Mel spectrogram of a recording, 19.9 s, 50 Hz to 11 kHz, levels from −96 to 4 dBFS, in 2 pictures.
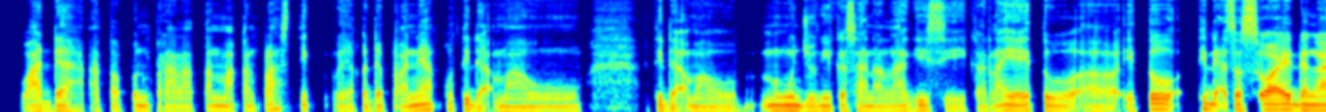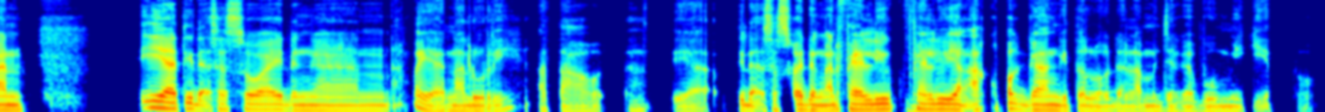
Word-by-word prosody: wadah 95 0 -1
ataupun 90 0 -6
peralatan 90 0 -6
makan 90 0 -5
plastik 110 +5 -5
loh - - -9
ya - - -7
ke - - -4
depannya 105 +3 -1
aku - - -9
tidak - - -1
mau 85 -1 -5 0.6
tidak - - 0
mau 85 -1 -5 0.2
mengunjungi 95 -2 +2
ke 95 - -1
sana 90 -2 -3
lagi 95 +3 -3
sih, 80 0 -6
karena 90 +5 -4
ya 100 0 +4
itu 90 -4 -1 0.4
itu 115 -1 +3 0.2
tidak - - +1
sesuai 110 0 +7
dengan 105 -1 +5 0.9
iya 145 -2 +8
tidak 125 0 +1
sesuai 110 -1 +1
dengan 100 -1 -3
apa - - -6
ya, 90 -1 0
naluri 95 - -3 0.2
atau 90 -2 -9 0.2
eee, 100 -4 -13
ya, 75 - -7 0.3
tidak - - -1
sesuai 105 - +2
dengan 100 -1 +3
value-value 110 +1 +3
yang 110 - +1
aku 110 +5 -3
pegang 105 -3 +2
gitu 95 - -3
loh 85 -1 -4
dalam 85 +1 -6
menjaga 85 -1 -7
bumi 85 -1 -6
gitu. - - -17
95 Hz, 150 wpm, -24 LUFS, 90-105 Hz, 0.9 s, iya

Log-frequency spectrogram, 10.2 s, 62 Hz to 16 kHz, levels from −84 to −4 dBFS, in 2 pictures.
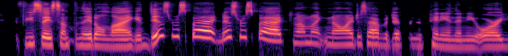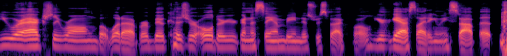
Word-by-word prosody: if - - -17
you 205 - -3
say 200 -2 +8
something 185 0 +4
they 180 0 +1
don't 175 -2 -3
like, 165 +1 +2
"Disrespect, 420 - +4
disrespect," 355 -7 +2
and 230 - -7
I'm 225 +1 -6
like, 220 -2 -5
"No, 195 -1 -4
I 200 0 0
just 210 +1 -5
have 205 -2 -1
a - - -11
different 185 -1 -8
opinion 170 -3 -7
than 150 0 -9
you, 155 - -8
or 160 0 -1
you 175 +2 -8
are 170 - +2
actually 165 0 +3
wrong, 145 -2 -5
but - - -10
whatever, 150 0 -4
because 155 +3 -6
you're - - -6
older, 160 -2 -4
you're 150 -1 -10
gonna 155 0 -6
say 145 -1 +2
I'm 140 +1 -8
being 140 -1 -8
disrespectful. 140 +3 -5
You're 160 -1 -7
gaslighting - - +1
me, - - -13
stop - - +1
it." - - -6
175 Hz, 250 wpm, -26 LUFS, 155-205 Hz, -, say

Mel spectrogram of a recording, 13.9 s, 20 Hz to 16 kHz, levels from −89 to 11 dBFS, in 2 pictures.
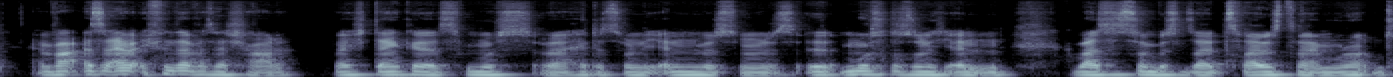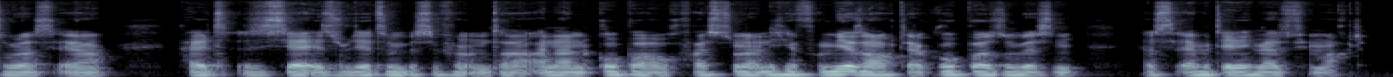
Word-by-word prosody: er 105 - -5
war 110 0 +4
ist 115 0 +4
einfach, 120 +1 +5
ich - - -4
finde 120 -2 +1
es - - +2
einfach 105 - -3
sehr 100 -2 0
schade, 90 -1 -5 0.2
weil 95 +1 -1
ich 95 - -4
denke, 105 +1 +2
es 90 +1 -3
muss 100 0 0
oder 90 0 -2
hätte 95 0 -5
so 95 0 -5
nicht 90 -3 -2
enden 100 0 +1
müssen, 85 -1 -1
es, 80 +2 -4
äh, 100 -2 +1
muss 110 +1 +2
das 110 -2 -5
so 100 - +1
nicht 95 0 +1
enden, 90 0 -1 0.3
aber 95 0 +3
es 95 - +3
ist 95 - +4
so 100 - +2
'n 100 - +3
bisschen 95 -2 0
seit 90 -2 0
2 90 - +3
bis 95 +1 +4
3 90 -3 -1
Monaten 90 0 -2
so, 90 -1 -3
dass 90 0 -3
er 85 0 -3 0.3
halt 90 0 +1
sich 90 0 -2
sehr 95 - +5
isoliert 90 +1 -1
so 95 - -2
'n 90 - +1
bisschen 90 0 -4
von 90 -3 -4
unserer 85 -1 -4
anderen 90 0 0
Gruppe 100 -1 +1
auch, 85 -1 -4
weißt 95 +2 -1
du, - - -1
nicht 95 +1 0
nur 100 - +2
von 100 - -4
mir, 110 +1 +7
sondern 95 -2 +3
auch - - -6
der - - -2
Gruppe 100 -1 +1
so 95 - -3
'n - - +1
bisschen, 90 -1 -3 0.3
dass 95 +3 -2
er 90 - -1
mit 95 0 0
denen 90 - +4
nicht 95 - +1
mehr 90 -1 0
so 85 - -10
viel - - -9
macht. 85 -1 -11
95 Hz, 325 wpm, -24 LUFS, 90-100 Hz, 0.3 s, mir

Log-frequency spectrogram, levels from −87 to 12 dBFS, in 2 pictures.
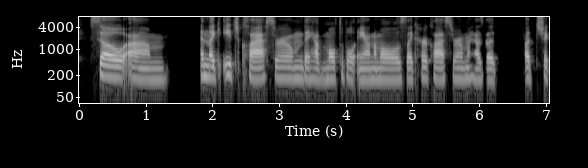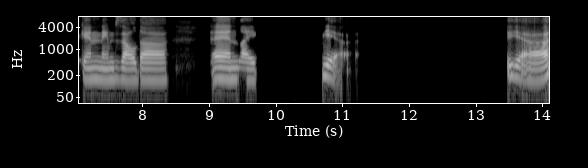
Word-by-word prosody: so, 180 -4 +5
um 150 -2 0 0.5
and 185 0 +1
like 170 -2 +3
each 200 -1 -1
classroom, 165 0 +2
they 155 - 0
have 155 -1 -1
multiple 155 0 -3
animals, 150 0 -1
like 150 -1 -1
her 165 0 -3
classroom 155 0 -1
has 150 -2 -4
a 150 0 0 0.5
a 165 - +3
chicken 160 -2 -2
named 150 0 -3
Zelda, 150 -1 0 0.7
and, 160 0 +3
like 145 -2 -1 1.0
yeah. 190 - -1 2.5
Yeah, 170 -6 +4
155 Hz, 100 wpm, -24 LUFS, 150-165 Hz, 2.5 s, so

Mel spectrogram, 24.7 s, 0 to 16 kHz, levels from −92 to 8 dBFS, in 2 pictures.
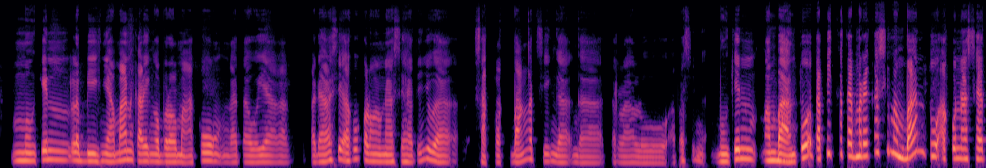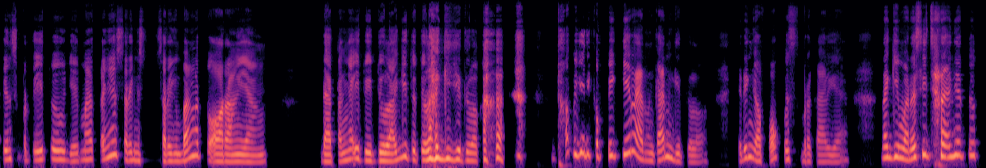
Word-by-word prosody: mungkin 180 +2 -1
lebih 165 -3 +1
nyaman 175 +5 0
kali, 160 -1 0
ngobrol 150 -1 0
ama 140 -1 -5
aku. 160 -2 -3
Nggak 140 0 -10
tahu, 140 0 -5
ya. 140 -2 -6 0.3
Padahal 150 +4 -2
sih 210 - -2
aku 210 +6 -3
kalau 160 -4 -1
nasehatin 150 +2 -4
juga 150 -9 -2 0.2
saklek 140 0 -9
banget, 160 +9 -4
sih. 160 -4 -9
Nggak 140 -3 -6
nggak 130 -1 -10 0.2
terlalu, 130 -2 -10
apa - - -13
sih, - - -20
nggak - - -16
mungkin 155 +7 +3 0.2
membantu, 175 - +5
tapi 290 +9 0
kata 315 -6 -1
mereka 270 +6 +3
sih, 380 - -8
membantu, 275 +2 +4
aku 220 - -1
nasehatin 210 -2 0
seperti 190 +1 -3
itu. 195 -1 +1
Jad 160 +1 -5
makanya 215 +8 -1
sering, 180 -9 -3
s 180 - -28
sering 165 -1 -1
banget 270 +9 +3
tuh - - +1
orang 155 -1 +3
yang, 145 -1 -1 0.8
datangnya 160 +5 -1
itu-itu 175 -4 +1
lagi, 180 +11 +3
itu-itu 190 -1 0
lagi, 220 0 +8
gitu 180 -1 -4
loh, 165 - -2
Kak. 205 +3 0 0.8
Tapi 330 -2 -4
jadi 310 -3 +1
kepikiran, 275 - 0
kan, 210 +7 +1
gitu 150 -3 -7
loh. 140 +2 -14 0.4
Jadi 230 -1 -2
nggak 165 - -2
fokus 195 0 -5
berkarya. 150 +1 -10 0.5
Nah, 240 - +4
gimana 225 -4 +4
sih, 300 +1 +2
caranya 275 +2 +4
tuh, 285 0 -3
175 Hz, 165 wpm, -23 LUFS, 150-215 Hz, 0.8 s, lagi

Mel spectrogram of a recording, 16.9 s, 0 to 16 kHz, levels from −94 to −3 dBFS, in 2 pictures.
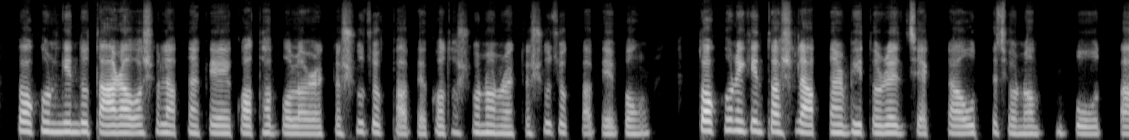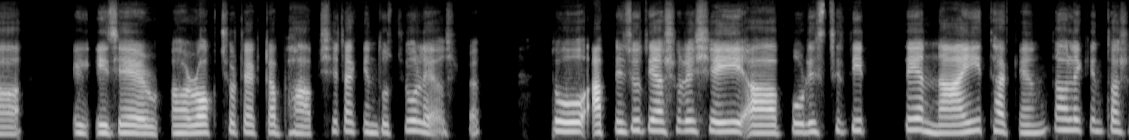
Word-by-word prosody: তখন 245 0 +1
কিন্তু 235 0 0
তারাও 205 0 +6
আসলে 210 0 -3
আপনাকে 200 +1 -5 0.2
কথা 200 +1 -2
বলার 190 -1 -1
একটা 185 +3 -11
সুযোগ 225 -3 -6
পাবে। - - -5
কথা 195 +3 -6
শোনানোর 210 -3 -2
একটা 200 - -13
সুযোগ 225 -2 -7
পাবে। 190 - -8
এবং 185 0 -5 0.5
তখনই 265 +1 +4
কিন্তু 250 -2 -1
আসলে 225 +1 0
আপনার 215 +1 -2
ভিতরে 205 -1 -1
যে - - -4
একটা 195 - -7
উত্তেজনা 190 -2 -6 0.3
বোধ 185 -1 -5
বা 185 -1 0 0.5
এই, 205 - -1
এই, 205 - +3
যে 210 -1 +4 0.3
অ - - +2
রগচটা 215 +1 +2
একটা 215 - -2
ভাব 195 -3 +1
সেটা 250 0 -2
কিন্তু 215 -1 -4
চলে 260 -4 +1
আসবে। - - -13 0.6
তো 255 - +4 0.3
আপনি 225 +3 -3
যদি 270 0 -1
আসলে 260 +2 -1
সেই 245 -2 +7 0.2
আ - - +7 0.2
পরিস্থিতিতে 240 +5 -3 0.2
নাই 210 +2 +8 0.2
থাকেন 220 -3 -1
তাহলে 280 -1 +1
কিন্তু 265 -1 -9
215 Hz, 170 wpm, -24 LUFS, 200-245 Hz, 0.6 s, নাই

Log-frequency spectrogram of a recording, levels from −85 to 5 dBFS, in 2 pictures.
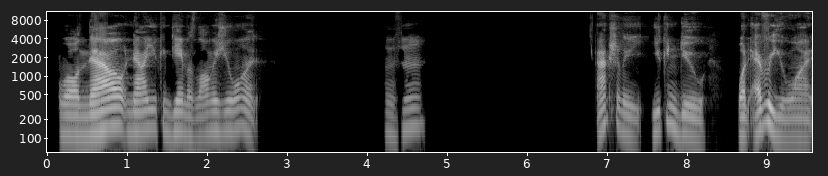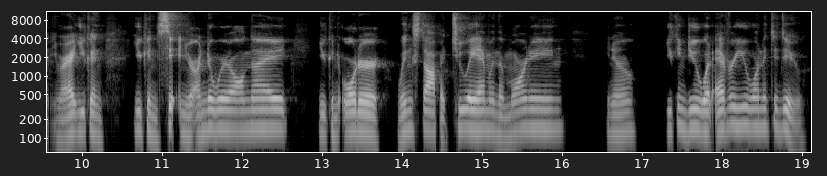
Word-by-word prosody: Well, 120 -1 0
now 135 +7 +8
now 130 +1 +2
you 145 +1 -2
can 130 -3 -12
game 130 -1 0
as 110 -2 -9
long 120 +3 -5
as 130 -1 -3
you 135 0 -6
want. 140 -6 -7 1.6
Mhm. 140 +7 -12 2.2
Actually, 115 -5 -1
you 130 +2 -7
can 160 -5 -6
do 110 -5 -4 0.4
whatever - - +2
you 110 -2 -2
want, 105 -1 -5
y - - -16
right? 115 +4 +5
You 130 0 -2
can 120 -7 -2 0.4
you 135 0 -4
can 120 -6 -5
sit 95 - +7
in 120 +1 -2
your 120 +1 -1
underwear 140 +2 -1
all 135 0 -1
night. 145 0 0 0.4
You 120 -1 -7
can 115 - -8
order 125 -2 +3 0.3
Wingstop 130 +1 +2
at - - -9
2:00 140 -2 +2
in 135 -2 -7
the 115 - -5
morning, 145 +3 -5 0.5
you - - -16
know? 125 +2 -7 0.4
You 135 - -9
can 150 -2 -7
do 145 +1 -1
whatever 140 +4 0
you 155 -1 -4
wanted 150 -1 -5
to 150 - -7
do. 95 - -5
130 Hz, 155 wpm, -26 LUFS, 120-145 Hz, 2.2 s, now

